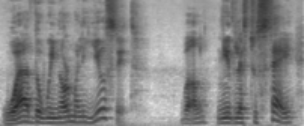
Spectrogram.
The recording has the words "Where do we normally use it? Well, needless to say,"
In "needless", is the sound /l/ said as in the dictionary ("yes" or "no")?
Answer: yes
